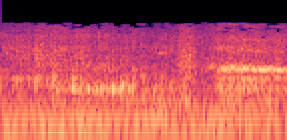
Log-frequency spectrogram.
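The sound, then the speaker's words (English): A rattling, sputtering old, beat-up car engine chugs steadily, then a thin squealing whine rises near the end as the car winds down to a stop. “stop the car.”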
